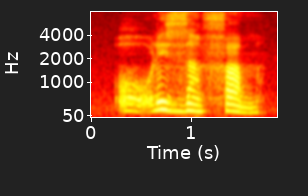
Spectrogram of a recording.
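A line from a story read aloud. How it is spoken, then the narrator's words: Murmured. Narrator (French): murmurait Silver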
